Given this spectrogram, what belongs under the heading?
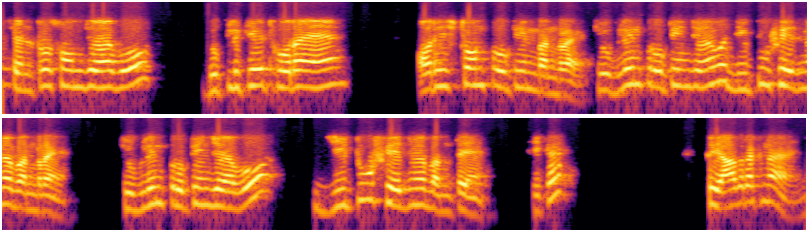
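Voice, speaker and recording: A man's voice: high-pitched, breathy edge. A male biology teacher in a live online class, going over quiz answers in Hindi mixed with English terms, correcting himself and calling students "beta". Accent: Hindi-English code-mixing. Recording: tinny phone-like online class audio.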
